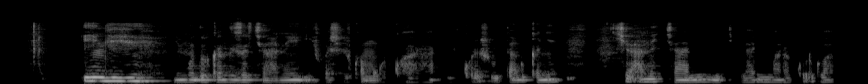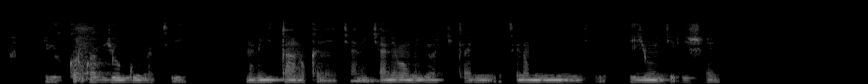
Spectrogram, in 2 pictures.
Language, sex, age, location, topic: Kinyarwanda, male, 25-35, Kigali, finance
